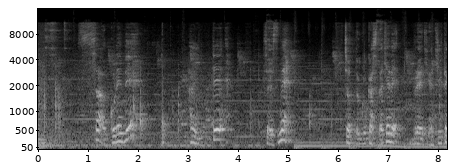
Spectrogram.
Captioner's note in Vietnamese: cười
